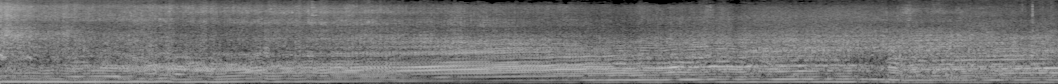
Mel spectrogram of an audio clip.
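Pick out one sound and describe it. A rally car engine revs hard and rises in pitch as the car speeds away.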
